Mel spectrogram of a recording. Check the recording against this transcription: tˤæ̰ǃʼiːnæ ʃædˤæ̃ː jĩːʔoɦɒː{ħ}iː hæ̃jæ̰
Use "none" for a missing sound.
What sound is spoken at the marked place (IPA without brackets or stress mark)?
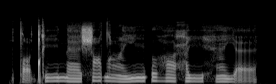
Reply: ħ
